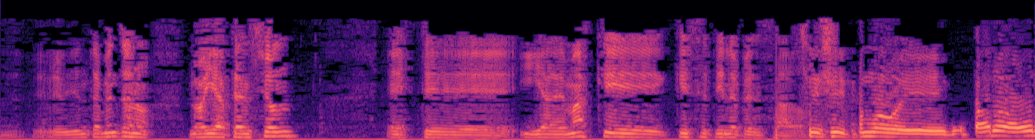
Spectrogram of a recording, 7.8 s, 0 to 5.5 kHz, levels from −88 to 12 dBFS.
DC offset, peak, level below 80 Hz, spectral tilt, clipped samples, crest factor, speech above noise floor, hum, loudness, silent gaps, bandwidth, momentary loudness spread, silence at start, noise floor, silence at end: 3%; -4 dBFS; -50 dBFS; -8.5 dB/octave; under 0.1%; 14 dB; 29 dB; none; -18 LUFS; none; 5 kHz; 12 LU; 0 s; -46 dBFS; 0 s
